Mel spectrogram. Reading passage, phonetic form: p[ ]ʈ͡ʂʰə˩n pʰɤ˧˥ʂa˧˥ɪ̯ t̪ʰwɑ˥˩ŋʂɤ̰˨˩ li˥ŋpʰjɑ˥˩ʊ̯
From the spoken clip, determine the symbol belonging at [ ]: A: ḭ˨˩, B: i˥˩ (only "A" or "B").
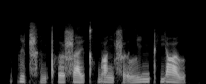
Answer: B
